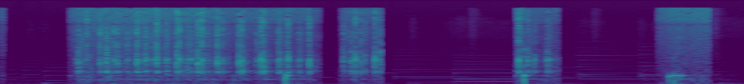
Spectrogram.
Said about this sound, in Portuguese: Você escutou o teclado mecânico dele, os cliques. E ele jogando.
